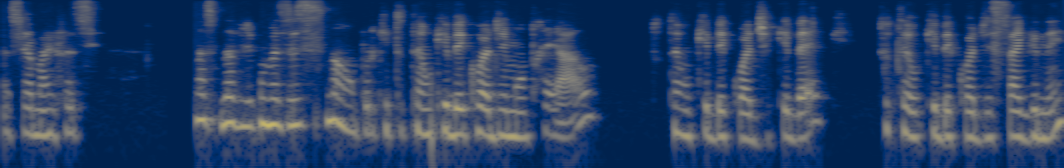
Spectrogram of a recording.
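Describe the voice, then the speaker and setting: A woman with a French accent speaks at a moderate pace in a dark, mellow, somewhat breathy tone, her loudness swinging widely on a very clean recording with a silent background. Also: medium pitch for a woman, ordinary pitch variation. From France. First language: French (speaking Portuguese). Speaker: French teacher and immigration paralegal. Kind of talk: interview.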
